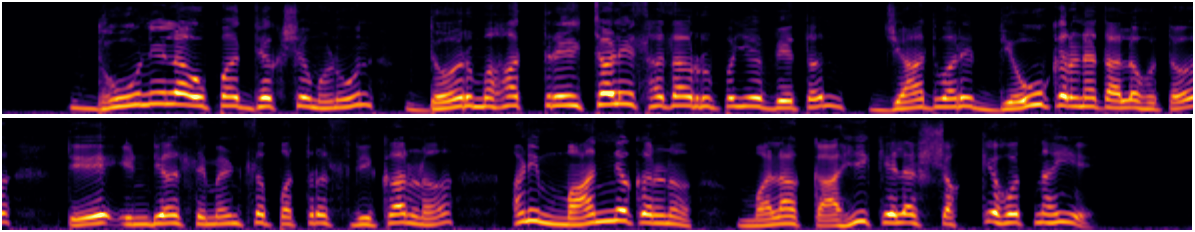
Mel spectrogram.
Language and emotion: Marathi, surprised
